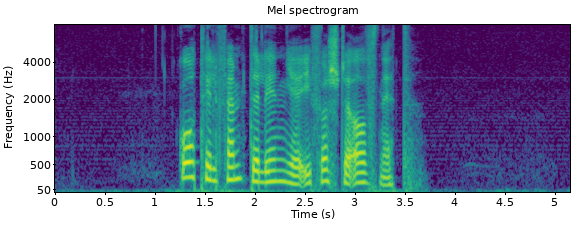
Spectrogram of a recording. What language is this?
Norwegian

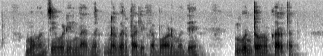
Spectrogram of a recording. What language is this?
Marathi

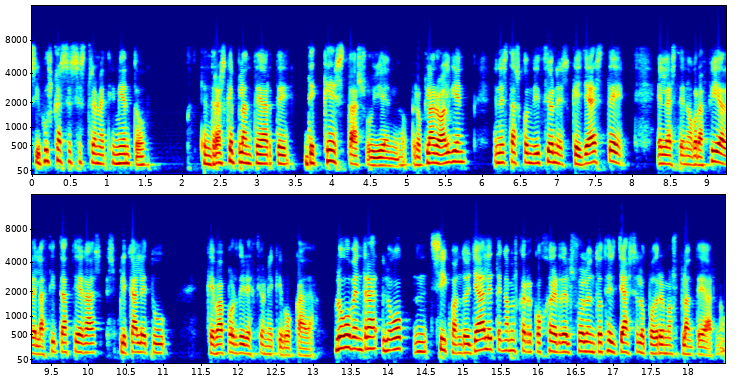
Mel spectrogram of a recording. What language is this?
Spanish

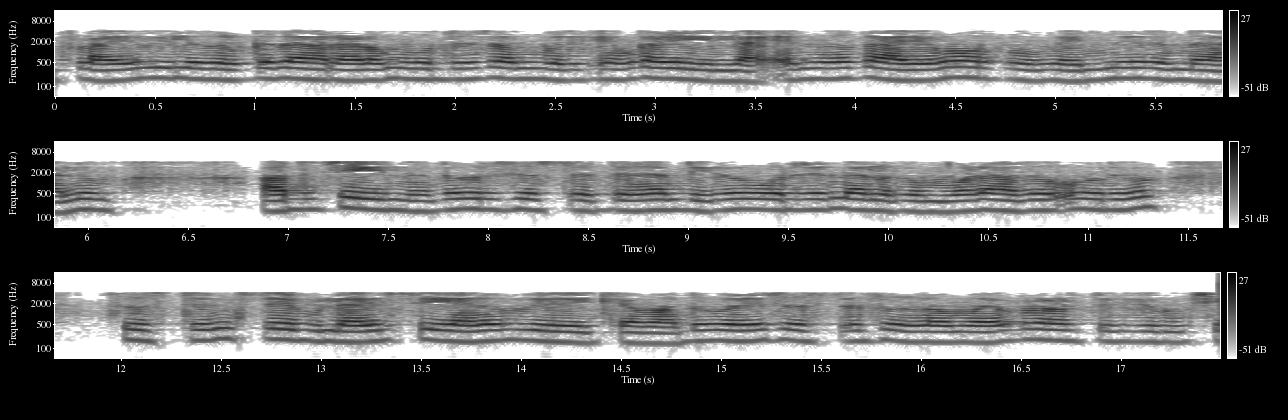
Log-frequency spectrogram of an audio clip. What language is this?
Malayalam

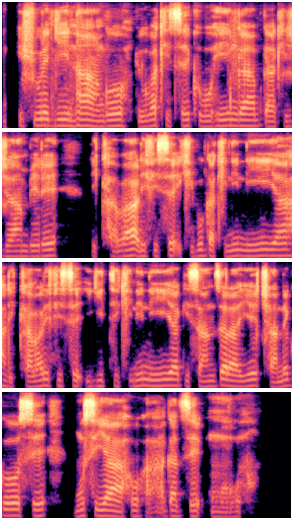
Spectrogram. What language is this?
Rundi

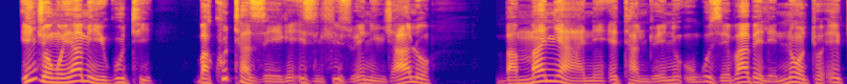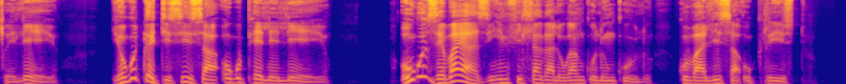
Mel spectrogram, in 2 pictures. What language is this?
North Ndebele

